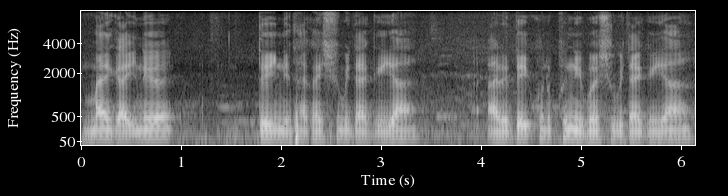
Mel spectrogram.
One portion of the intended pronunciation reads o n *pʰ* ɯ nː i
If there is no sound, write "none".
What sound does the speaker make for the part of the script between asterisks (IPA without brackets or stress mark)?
pʰ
